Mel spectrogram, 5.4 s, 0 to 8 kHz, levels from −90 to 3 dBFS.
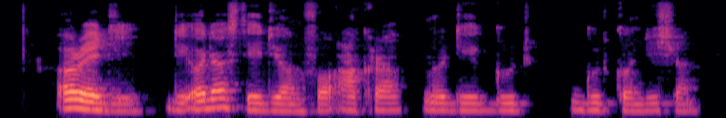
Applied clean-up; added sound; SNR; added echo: none; none; none; none.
